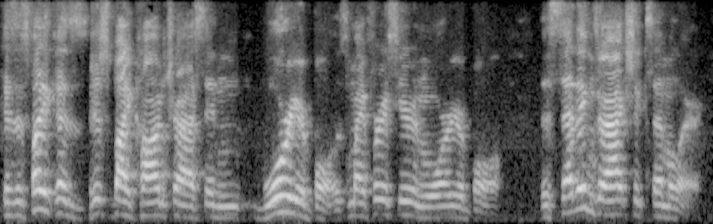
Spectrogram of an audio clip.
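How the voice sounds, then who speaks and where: A laid-back man from near Montreal talks with an accent that sits between English and French Quebec. He jokes and pokes fun at himself while chatting casually as a podcast guest. His voice sits a little high. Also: animated, normal speed, poor audio. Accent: Canadian French-English mix, Quebec. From Canada. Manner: laid-back, joking, self-deprecating. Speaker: guest analyst.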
